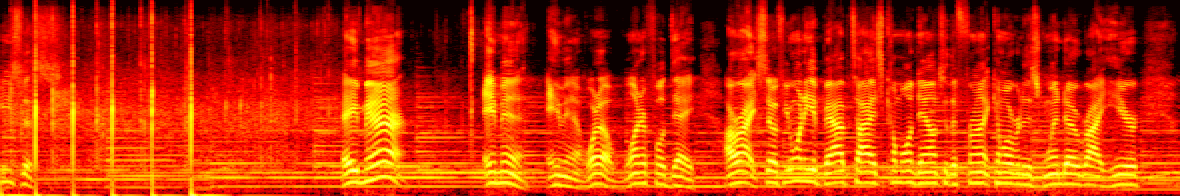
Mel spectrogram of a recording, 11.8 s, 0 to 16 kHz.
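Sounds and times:
church congregation hand claps: 0.0s - 4.8s
speech: 0.1s - 0.7s, 3.4s - 4.2s, 4.8s - 11.7s.

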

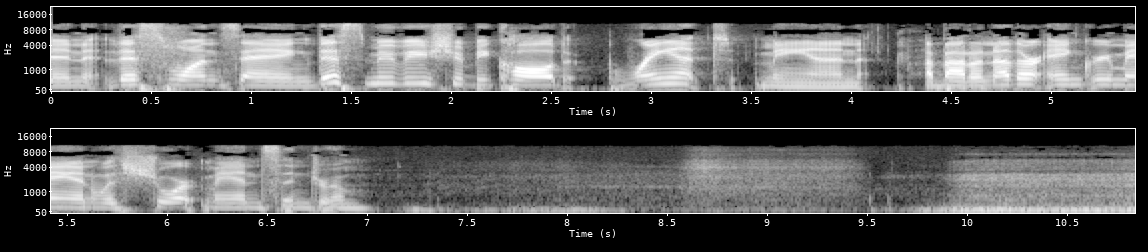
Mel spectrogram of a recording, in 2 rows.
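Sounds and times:
speech: 0.0s - 7.1s
heavy breathing into a microphone: 7.4s - 10.8s
short snort-like catch in breathing: 9.8s - 10.8s.

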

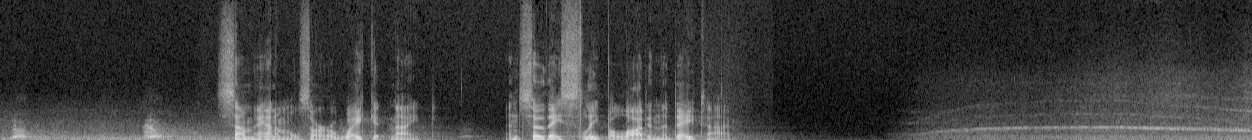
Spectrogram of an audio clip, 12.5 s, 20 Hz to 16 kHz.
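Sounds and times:
traffic or engine rumble: 0.0s - 7.4s, 9.2s - 12.5s
dog barking: 0.1s - 0.4s, 1.4s - 1.8s
speech: 2.2s - 4.3s, 5.1s - 7.4s
fire engine siren: 8.9s - 12.5s.

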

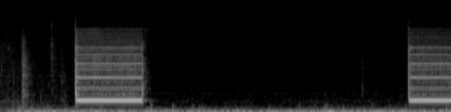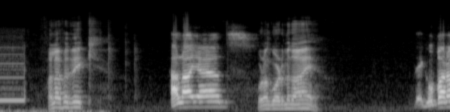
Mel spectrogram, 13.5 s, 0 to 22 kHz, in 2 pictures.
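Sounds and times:
faint low hum: 0.0s - 8.4s
buzzing phone line ringback tone: 1.1s - 2.2s, 6.1s - 7.2s
speech: 7.5s - 8.3s, 9.3s - 11.6s, 13.0s - 13.5s.

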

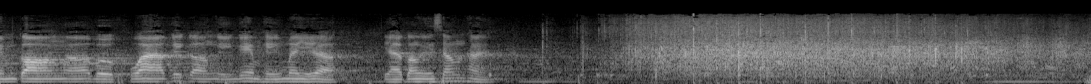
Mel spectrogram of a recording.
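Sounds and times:
speech: 0.0s - 5.1s
crowd applauding at a camp gathering: 5.8s - 10.8s.

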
